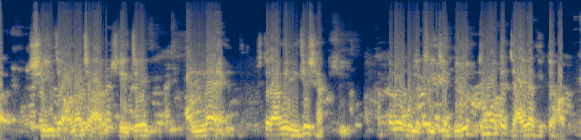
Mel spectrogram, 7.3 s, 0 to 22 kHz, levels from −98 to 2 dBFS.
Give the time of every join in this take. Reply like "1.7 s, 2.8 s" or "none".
4.5 s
